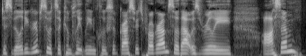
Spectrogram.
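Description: A Canadian woman in her thirties, with a lowish voice and quick pace, speaks animatedly as a guest in a conversational interview. She laughs often and uses many fillers, and the studio-quality audio has no echo.

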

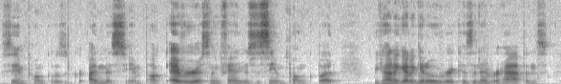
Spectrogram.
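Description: A man's voice: on the low side, fast, vocal fry, a bit bright. A young man co-hosting a podcast in casual chat, talking in an enthusiastic, rambling way. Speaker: podcast co-host.

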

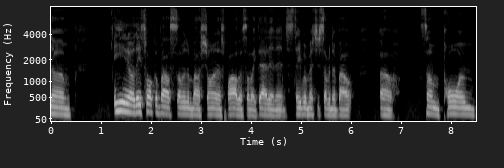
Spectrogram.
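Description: A man casually recapping a TV episode on his podcast, rambling with lots of "I mean" and "though", and talking quietly about his late father. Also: mid-range voice.

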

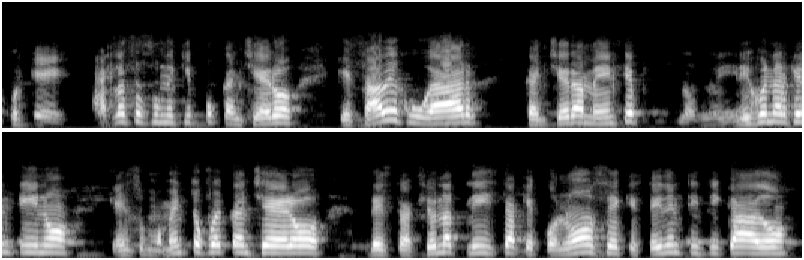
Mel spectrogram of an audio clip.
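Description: A man argues football on a podcast in a fairly high voice, pressing the same question again and again and cutting the others off. The sound is dry and a little dull, as if the mic sits close in a small, muffled room. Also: vocal fry, no echo. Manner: insistent, repeats questions, interrupts. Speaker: sports talk show co-host. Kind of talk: heated casual debate.

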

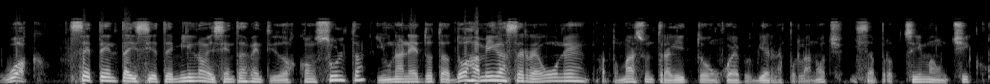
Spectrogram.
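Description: A man hosts a word-of-the-week segment, his pitch swinging widely as he quizzes his listeners in a playful, chatty way. His delivery is relaxed, and he stretches out and spells the words of the week. The recording is dry and close, with no room sound. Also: moderate pace, dry recording. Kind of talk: lively casual commentary.

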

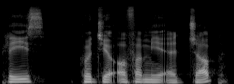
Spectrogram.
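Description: A man's voice: on the low side, fairly even intonation, unhurried, smooth, no room sound, studio quality, close to an everyday voice. A man voicing a grateful young female refugee who speaks English, polite and hopeful.

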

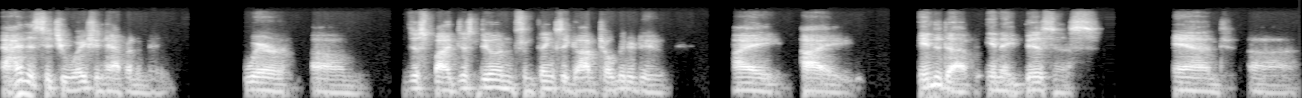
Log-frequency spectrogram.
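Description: A middle-aged man with a very low, heavily husky voice tells his story in an interview. He speaks earnestly and with feeling, circling back and restarting phrases as he goes. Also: steady tone, takes it slowly, rough recording. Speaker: guest. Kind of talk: personal testimony in conversation.

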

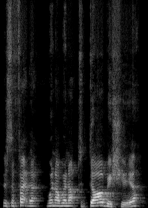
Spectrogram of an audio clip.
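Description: High-voiced jokey English man. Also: a bit bright. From England. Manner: jokey storyteller, laughs often, halting restarts. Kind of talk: casual podcast chat.

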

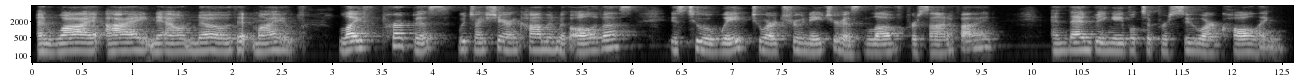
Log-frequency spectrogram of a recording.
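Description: A middle-aged woman hosting an inspirational talk, speaking in slow, drawn-out, reflective phrases and inviting the listener to breathe. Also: low-pitched, fairly even intonation, echoey room. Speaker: podcast host and spiritual coach.

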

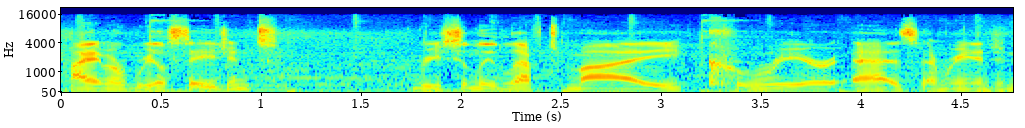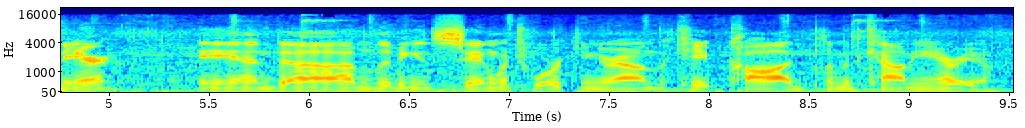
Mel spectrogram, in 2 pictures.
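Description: A man in his twenties answering interview questions casually, halting often with fillers. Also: fairly low pitch, fairly even intonation, music in the background. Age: 20s.

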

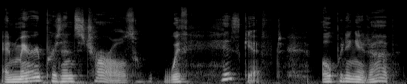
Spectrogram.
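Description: A man's voice: mid-range voice, animated, normal speed, darkish tone. A man retelling a TV episode in a chatty, casual recap style.

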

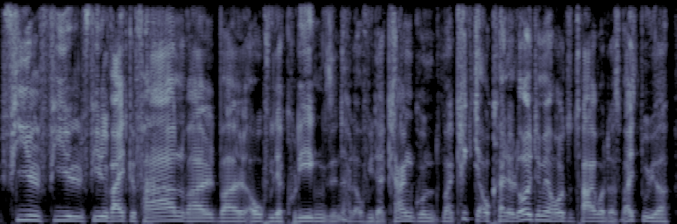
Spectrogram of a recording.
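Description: Mellow-voiced man chatting casually. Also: medium pitch, fairly quick, no echo, clean studio sound. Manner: relaxed, colloquial, repeats words. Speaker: podcast co-host, service technician. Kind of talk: casual chat.

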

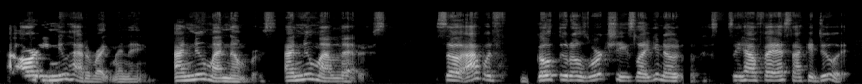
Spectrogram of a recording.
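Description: A woman's voice: mid-range voice, expressive, brisk, sharp tone. A woman in her fifties with a Washington DC accent, telling personal stories conversationally as an interview guest and voicing remembered dialogue. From United States, Washington DC area. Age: 50s. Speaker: interview guest, author and motivational speaker. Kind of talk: animated conversational storytelling.

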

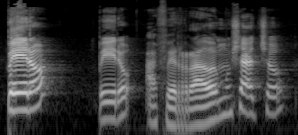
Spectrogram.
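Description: A woman's voice: medium pitch, unhurried, a bit bright, clear, resonant tone. A young Mexican woman co-hosting a podcast, speaking frankly with salty slang and laughing through her stories. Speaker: podcast co-host. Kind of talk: casual chat.

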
